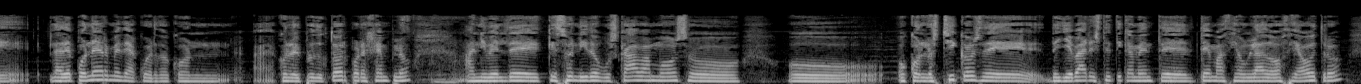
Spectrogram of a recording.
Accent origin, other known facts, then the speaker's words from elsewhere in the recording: Barcelona, Catalonia, Spain; Mira, nací en Gracia, pero me crié en el Guinardó, y luego a los 18 años volvimos para Gracia. O sea, que siempre entre Gracia y Guinardó.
